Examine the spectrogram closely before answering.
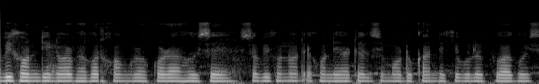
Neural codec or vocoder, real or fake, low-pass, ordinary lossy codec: none; real; 7.2 kHz; Opus, 64 kbps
